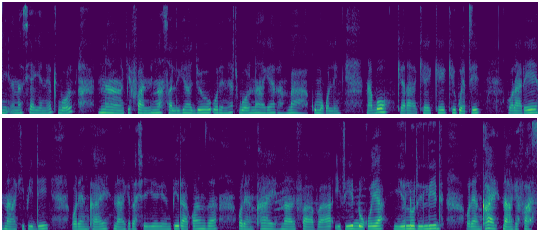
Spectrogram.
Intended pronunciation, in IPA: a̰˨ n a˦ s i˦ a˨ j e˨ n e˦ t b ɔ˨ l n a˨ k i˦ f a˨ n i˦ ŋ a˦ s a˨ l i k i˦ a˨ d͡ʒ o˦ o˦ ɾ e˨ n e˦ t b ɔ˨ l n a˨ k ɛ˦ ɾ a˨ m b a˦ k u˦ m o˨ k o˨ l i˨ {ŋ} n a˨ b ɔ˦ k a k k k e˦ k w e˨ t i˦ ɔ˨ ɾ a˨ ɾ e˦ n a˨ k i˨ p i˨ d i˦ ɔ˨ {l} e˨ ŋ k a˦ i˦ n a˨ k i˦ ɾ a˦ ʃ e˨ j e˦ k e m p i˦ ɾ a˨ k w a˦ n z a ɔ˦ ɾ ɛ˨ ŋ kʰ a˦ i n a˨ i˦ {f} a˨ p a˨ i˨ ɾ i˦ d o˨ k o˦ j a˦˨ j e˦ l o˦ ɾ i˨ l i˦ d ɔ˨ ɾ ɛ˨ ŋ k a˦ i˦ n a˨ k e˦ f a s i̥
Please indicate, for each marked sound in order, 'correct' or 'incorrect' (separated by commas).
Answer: correct, incorrect, correct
